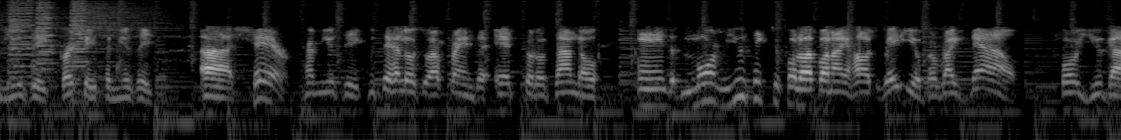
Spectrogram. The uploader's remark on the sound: On the phone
